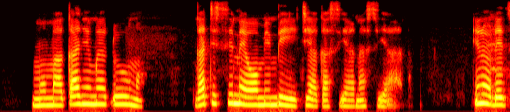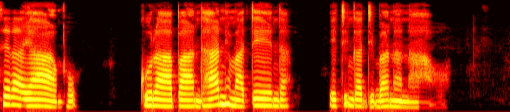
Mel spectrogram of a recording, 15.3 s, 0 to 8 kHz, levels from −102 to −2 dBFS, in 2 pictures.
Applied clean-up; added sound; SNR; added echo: none; none; none; none.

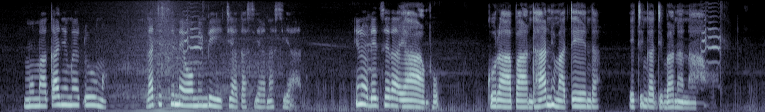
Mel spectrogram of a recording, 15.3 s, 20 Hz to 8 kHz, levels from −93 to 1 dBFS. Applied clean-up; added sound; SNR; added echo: none; Meow / Purr + Engine; 20 dB; none.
